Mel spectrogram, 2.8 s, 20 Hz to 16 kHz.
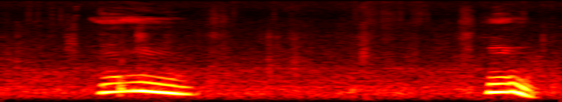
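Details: Two short, tonal calls from a young northern white-faced owl, hatched 15 or 17 December 2012 and nearly ready to fledge, each arching up then sliding down, about two seconds apart, in a quiet room.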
